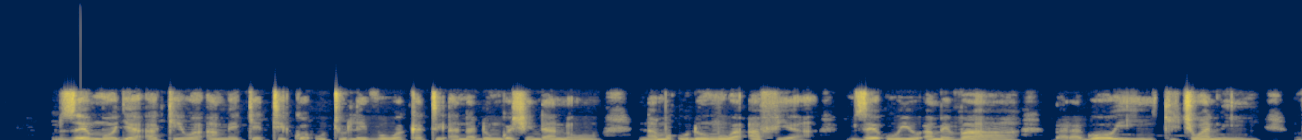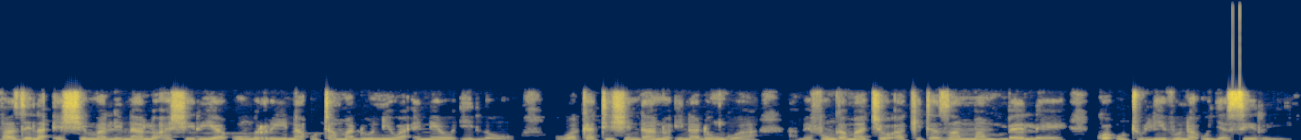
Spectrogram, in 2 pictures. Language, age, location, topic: Swahili, 18-24, Kisumu, health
